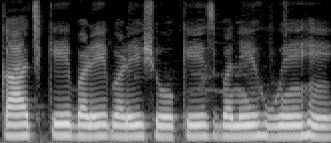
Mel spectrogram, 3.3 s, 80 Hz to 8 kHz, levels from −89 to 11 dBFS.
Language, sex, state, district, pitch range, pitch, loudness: Hindi, female, Madhya Pradesh, Bhopal, 175-185 Hz, 180 Hz, -10 LUFS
